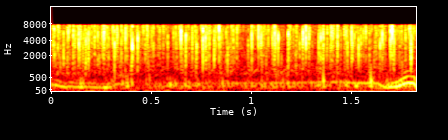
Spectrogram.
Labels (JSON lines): {"label": "biophony, cascading saw", "recorder": "SoundTrap 600 or HydroMoth"}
